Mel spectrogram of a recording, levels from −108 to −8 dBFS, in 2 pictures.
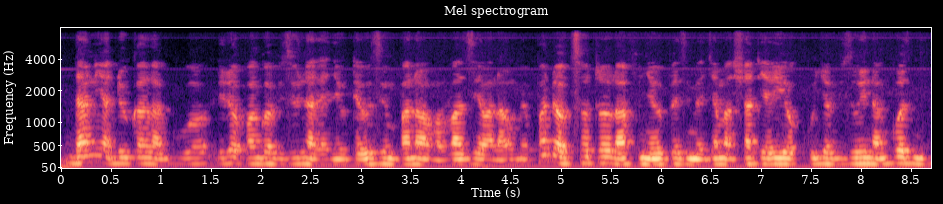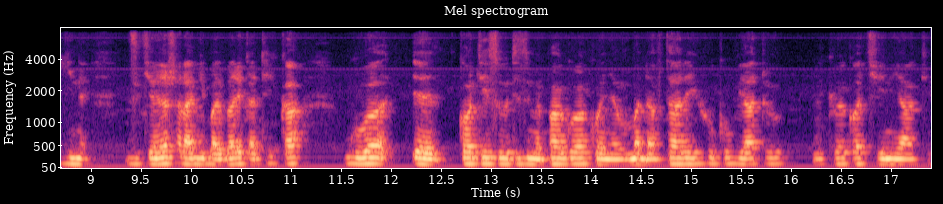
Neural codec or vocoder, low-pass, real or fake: none; 7.2 kHz; real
